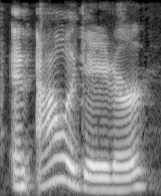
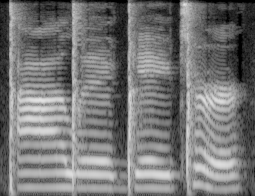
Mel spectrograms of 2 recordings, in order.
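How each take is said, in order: First: Said in the usual way. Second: Alligator slow as al-li-ga-tor; clapped syllables. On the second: Shown as a demonstration. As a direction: clap out al-li-ga-tor slowly. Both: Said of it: "clap the syllables".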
